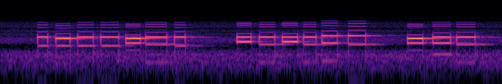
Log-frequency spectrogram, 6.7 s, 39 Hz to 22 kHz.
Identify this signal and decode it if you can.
DTMF, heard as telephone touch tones, dialled by hand, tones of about 210 ms. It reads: 2122752 050596 785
